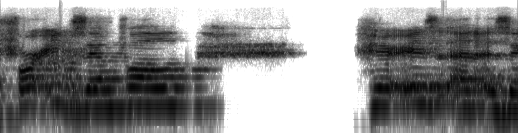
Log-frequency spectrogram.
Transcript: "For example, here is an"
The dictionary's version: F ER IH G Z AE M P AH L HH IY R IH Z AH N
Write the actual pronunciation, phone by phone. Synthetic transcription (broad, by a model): F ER IH G Z AE M P AH L HH IY R IH Z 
